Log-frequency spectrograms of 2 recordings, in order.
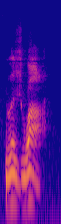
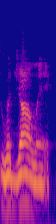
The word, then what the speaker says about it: Lajoie: I don't think that's how you pronounce it. I pronounce it Lajoie. but they say it's pronounced Lajawe. And so he was actually... It's spelled like Lajoie in French. L-A-J-O-I-E.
